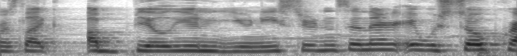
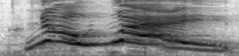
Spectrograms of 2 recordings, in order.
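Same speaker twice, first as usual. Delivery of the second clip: high, loud, drawn-out exclamation; astonished shriek; shocked disbelief; 11 dB louder than usual. Real, not acted. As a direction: cry out in disbelief. Disbelieves the slang phrase.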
